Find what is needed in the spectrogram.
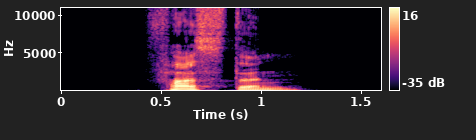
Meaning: fasting
- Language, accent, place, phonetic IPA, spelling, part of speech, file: German, Germany, Berlin, [ˈfastn̩], Fasten, noun, De-Fasten.ogg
